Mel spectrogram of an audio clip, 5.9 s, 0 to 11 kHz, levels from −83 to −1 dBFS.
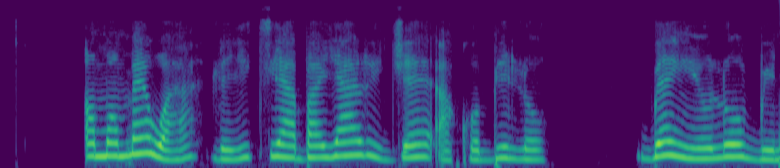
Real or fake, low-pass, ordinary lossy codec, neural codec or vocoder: fake; 7.2 kHz; Opus, 32 kbps; codec, 16 kHz, 4.8 kbps, FACodec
